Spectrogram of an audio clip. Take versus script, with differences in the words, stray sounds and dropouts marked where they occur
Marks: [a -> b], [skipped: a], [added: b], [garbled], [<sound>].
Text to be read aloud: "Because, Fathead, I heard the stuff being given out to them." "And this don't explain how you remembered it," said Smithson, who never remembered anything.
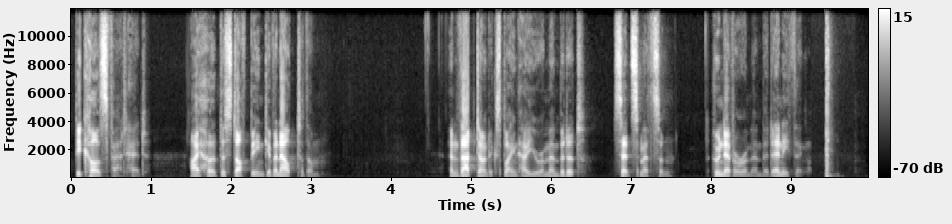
"Because, Fathead, I heard the stuff being given out to them." "And [this -> that] don't explain how you remembered it," said Smithson, who never remembered anything. [thud]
